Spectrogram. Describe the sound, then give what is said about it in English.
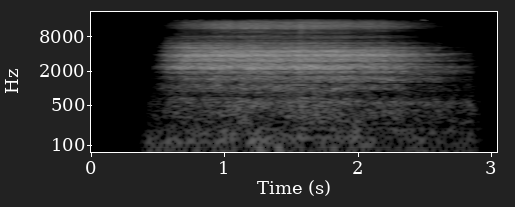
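A single slow, deep inhale, airy, drawn steadily for a couple of seconds before fading out, with no talking around it. “Breathing in.”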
